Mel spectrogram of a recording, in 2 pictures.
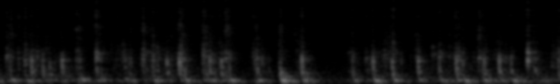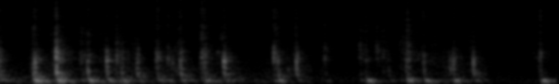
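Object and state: Plastic mechanical keyboard.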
